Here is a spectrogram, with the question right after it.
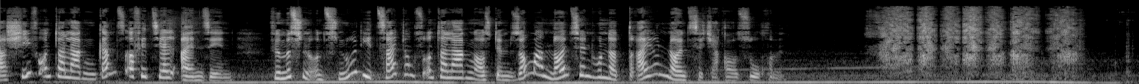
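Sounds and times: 
speech: 0:00.0 - 0:08.0
scraping ice off car window: 0:08.7 - 0:10.9.

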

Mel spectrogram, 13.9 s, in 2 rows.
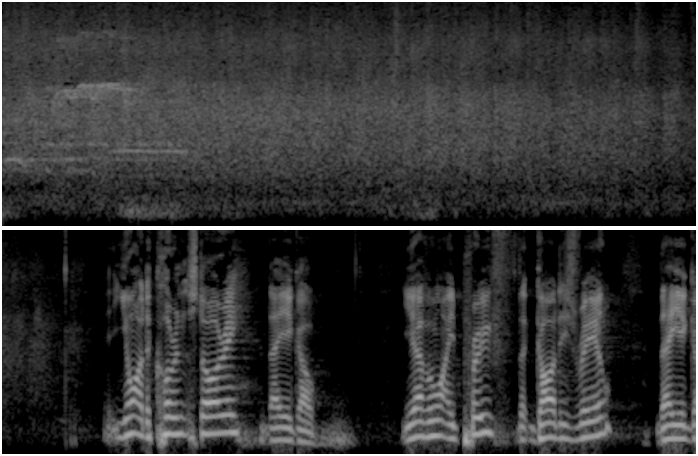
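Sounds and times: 
cheer or whistle: 0:00.0 - 0:02.0
audience applause: 0:00.0 - 0:07.5
speech: 0:08.0 - 0:10.2, 0:11.0 - 0:13.8.

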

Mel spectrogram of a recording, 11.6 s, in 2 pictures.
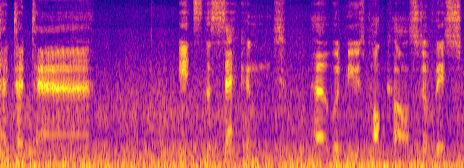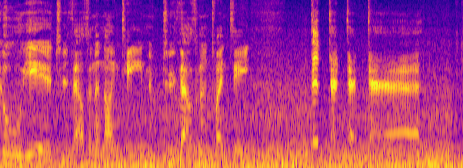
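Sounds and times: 
speech: 0:00.0 - 0:01.3, 0:02.2 - 0:11.5
car engine and road rumble while driving: 0:00.0 - 0:11.5.

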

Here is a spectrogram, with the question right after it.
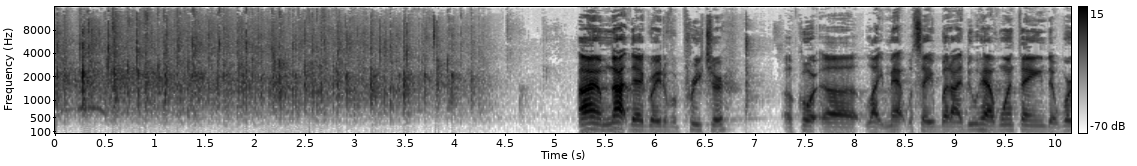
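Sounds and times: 
audience applause: 0:00.0 - 0:04.5
speech: 0:05.2 - 0:10.1.

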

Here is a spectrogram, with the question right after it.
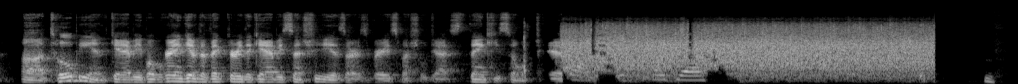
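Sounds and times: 
person's voice: 0:00.0 - 0:07.1, 0:09.9 - 0:10.1
speech: 0:00.2 - 0:07.8, 0:09.8 - 0:10.1
crowd applause: 0:05.6 - 0:09.4.

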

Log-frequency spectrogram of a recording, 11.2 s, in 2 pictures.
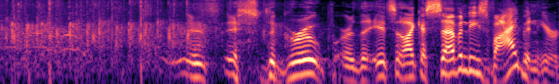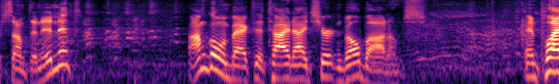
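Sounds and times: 
crowd of people clapping in a room: 0:00.0 - 0:02.8
speech: 0:01.8 - 0:06.6, 0:07.5 - 0:09.9, 0:10.8 - 0:11.1.

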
